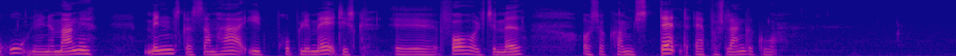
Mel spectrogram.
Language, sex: Danish, female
